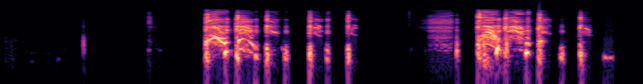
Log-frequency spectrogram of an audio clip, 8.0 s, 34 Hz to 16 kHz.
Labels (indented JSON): {
  "expert_labels": [
    {
      "quality": "good",
      "cough_type": "dry",
      "dyspnea": false,
      "wheezing": false,
      "stridor": false,
      "choking": false,
      "congestion": false,
      "nothing": true,
      "diagnosis": "COVID-19",
      "severity": "mild"
    }
  ],
  "age": 35,
  "gender": "female",
  "respiratory_condition": false,
  "fever_muscle_pain": true,
  "status": "symptomatic"
}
